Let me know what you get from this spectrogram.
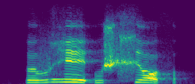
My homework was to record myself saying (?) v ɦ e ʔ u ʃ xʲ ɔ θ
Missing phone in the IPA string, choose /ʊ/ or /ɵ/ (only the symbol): ɵ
